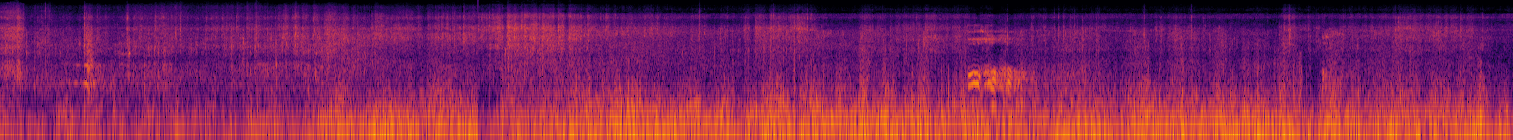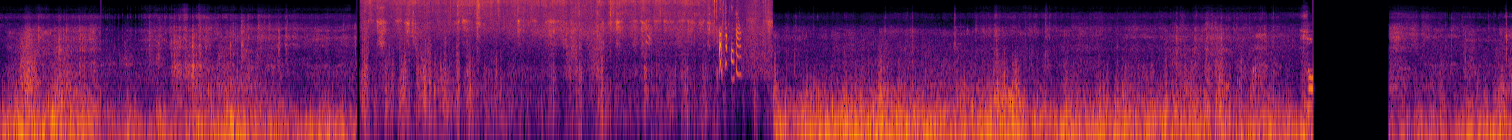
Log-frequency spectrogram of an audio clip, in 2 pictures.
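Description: Downhill mountain bike ridden fast over a rough, rocky trail: wind buffeting a helmet-camera microphone, with tyre rumble and the bike rattling and knocking over rocks and roots. For a few seconds past the middle the low rumble drops away, leaving a brighter hiss.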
